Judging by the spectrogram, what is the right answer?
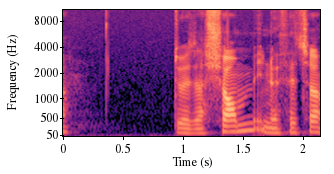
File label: "siom", Welsh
